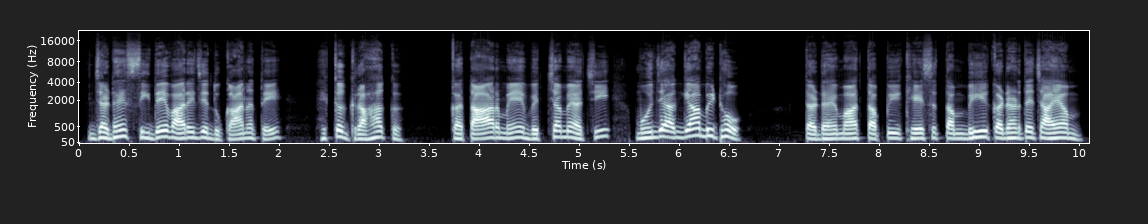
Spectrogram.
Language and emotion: Sindhi, angry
